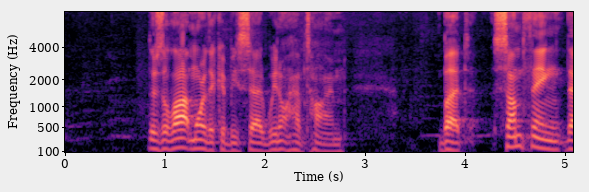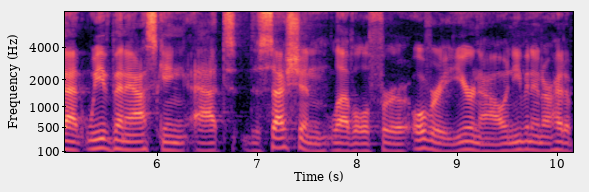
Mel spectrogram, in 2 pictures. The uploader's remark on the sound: recorded on Sunday, December 31st, 2023, at the weekly worship gathering of Cross & Crown Church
